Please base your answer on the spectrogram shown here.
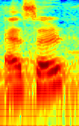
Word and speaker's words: acer: Pronunciation of this Latin word is acer, which means sour.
